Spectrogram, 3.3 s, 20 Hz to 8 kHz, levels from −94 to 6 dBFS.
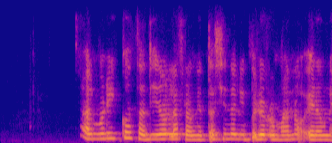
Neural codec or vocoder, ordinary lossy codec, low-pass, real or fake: vocoder, 22.05 kHz, 80 mel bands, WaveNeXt; Opus, 24 kbps; 7.2 kHz; fake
